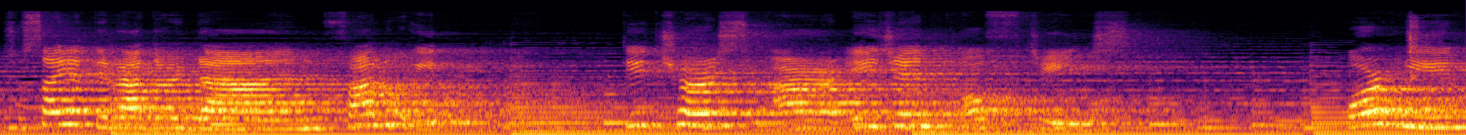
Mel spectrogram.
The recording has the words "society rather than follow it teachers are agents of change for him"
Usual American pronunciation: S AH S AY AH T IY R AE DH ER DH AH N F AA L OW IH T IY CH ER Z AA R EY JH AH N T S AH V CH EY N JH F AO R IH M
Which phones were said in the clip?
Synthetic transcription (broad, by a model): S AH S AY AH T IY R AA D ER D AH N F AA L OW IH T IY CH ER S AA R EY JH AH N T AH F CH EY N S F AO R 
